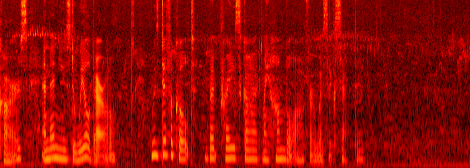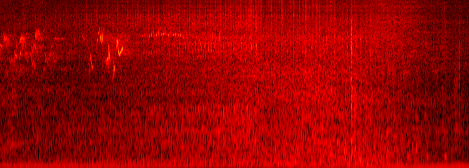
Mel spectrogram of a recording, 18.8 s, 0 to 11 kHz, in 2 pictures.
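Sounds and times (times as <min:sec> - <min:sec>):
speech: 0:00.0 - 0:02.4, 0:03.0 - 0:07.4
birds chirping: 0:00.0 - 0:18.7
taxi car pulling up, engine idling with low rumble and mechanical rattle: 0:07.4 - 0:18.7.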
